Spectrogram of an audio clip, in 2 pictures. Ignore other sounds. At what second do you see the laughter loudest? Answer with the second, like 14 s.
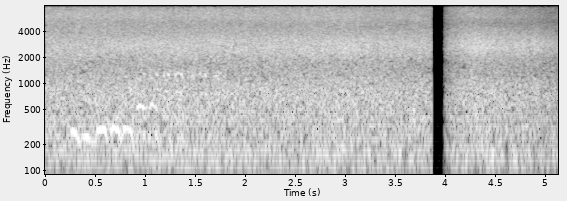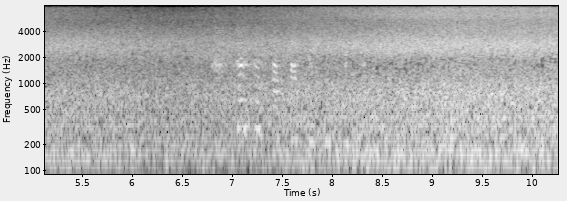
1 s.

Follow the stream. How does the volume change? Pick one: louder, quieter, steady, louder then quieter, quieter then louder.
quieter then louder.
